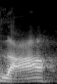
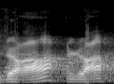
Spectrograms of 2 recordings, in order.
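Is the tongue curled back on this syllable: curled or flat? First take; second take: flat; curled. First: The syllable is said with a flat tongue. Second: The syllable is said with a curled-back tongue. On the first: The speaker calls it wrong. "不是拉" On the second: The speaker calls it right. "就要卷舌，是拉"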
